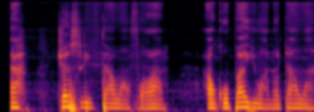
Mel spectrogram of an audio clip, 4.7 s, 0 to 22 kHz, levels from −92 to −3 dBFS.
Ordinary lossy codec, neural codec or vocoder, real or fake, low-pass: none; autoencoder, 48 kHz, 128 numbers a frame, DAC-VAE, trained on Japanese speech; fake; none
